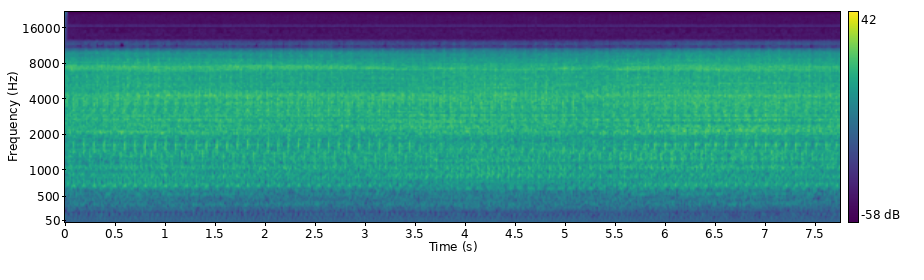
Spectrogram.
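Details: Ford Sierra engine ticking over at idle with a steady, sharp tapping knock about twice a second; internal knock of unknown origin.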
